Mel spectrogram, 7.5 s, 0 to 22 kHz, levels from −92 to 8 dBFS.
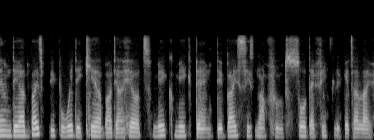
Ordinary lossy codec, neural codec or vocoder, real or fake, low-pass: none; codec, 16 kHz, 4 kbps, FunCodec, trained on Chinese and English, 50 frames a second; fake; none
